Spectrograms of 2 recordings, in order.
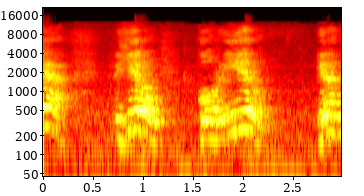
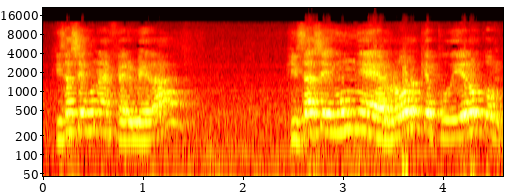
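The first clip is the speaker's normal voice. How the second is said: ordinary talk, nothing marked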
